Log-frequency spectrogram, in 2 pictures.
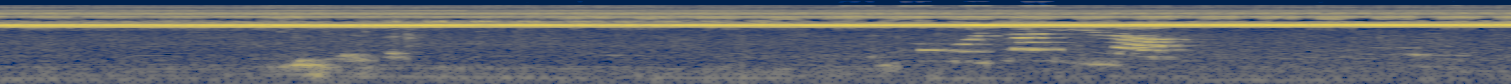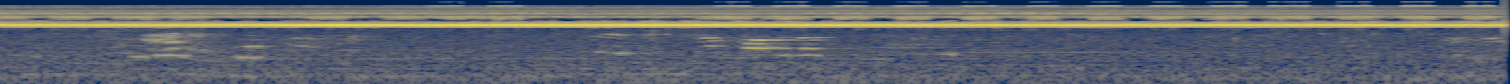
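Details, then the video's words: Nighttime chorus of crickets in quiet rural countryside: an unbroken high-pitched pulsing trill, swelling slightly louder midway, with a few faint higher chirps dotted underneath. "The Sound of Crickets at Night"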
